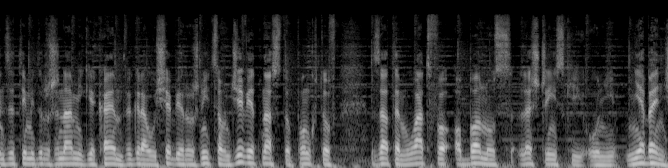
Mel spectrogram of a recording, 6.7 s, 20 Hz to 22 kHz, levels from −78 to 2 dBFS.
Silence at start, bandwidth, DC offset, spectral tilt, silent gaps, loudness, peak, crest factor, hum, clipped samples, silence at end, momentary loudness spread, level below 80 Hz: 0 s; 15.5 kHz; under 0.1%; -5.5 dB/octave; none; -22 LUFS; -6 dBFS; 16 dB; none; under 0.1%; 0 s; 5 LU; -40 dBFS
